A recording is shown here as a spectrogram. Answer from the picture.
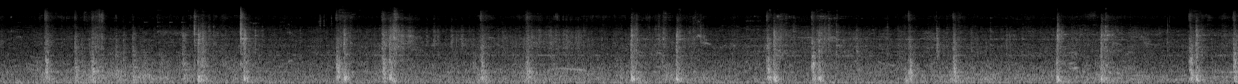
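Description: Bangladesh Railway intercity passenger coaches rolling past over a steady rumble, their wheels clicking over rail joints in pairs, one pair about every one and a half seconds.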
